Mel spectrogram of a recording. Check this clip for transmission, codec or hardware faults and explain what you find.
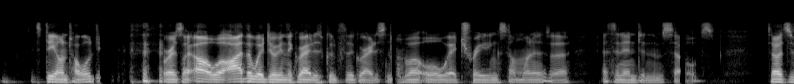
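Lost AMR speech frames cause three gaps, heard over wideband HD Voice audio whose clarity fits a top-rate 23.85 kbit/s stream.

Lost AMR speech frames, 0.94 to 1.32 s: about 240 ms of speech is missing, scattered over 360 ms, with the longest run lasting 120 ms. Each corrupted frame failed its error check, so the decoder repeated the last good pitch and vocal-tract settings at falling gain. The sound warbles, smears and sags toward silence before recovering roughly. Shorter losses follow at 3.91 to 4.05 s, about 40 ms between "good for the greatest" and "or we're treating someone", and at 6.79 to 6.92 s, about 60 ms after "as an end in", each dropping to near silence before the voice returns weak or rough.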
